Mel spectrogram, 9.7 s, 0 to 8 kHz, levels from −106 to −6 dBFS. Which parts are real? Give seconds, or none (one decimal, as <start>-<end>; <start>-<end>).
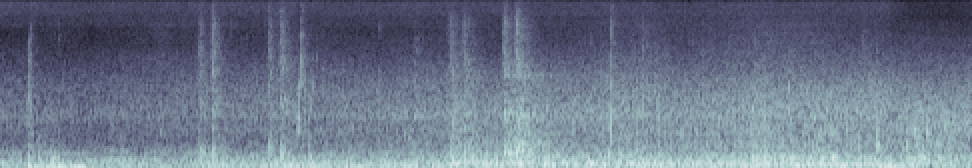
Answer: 0.0-0.8; 2.2-7.6; 8.2-9.7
